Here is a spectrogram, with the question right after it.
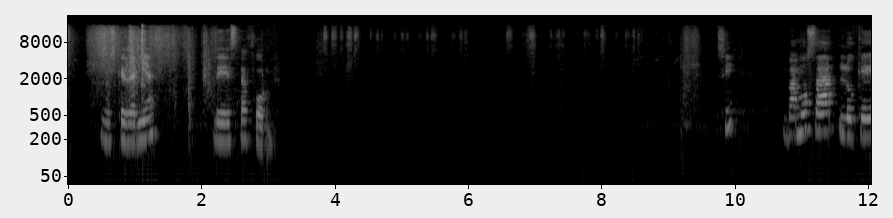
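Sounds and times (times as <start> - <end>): marker scratching on paper: 3.7 - 9.6.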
